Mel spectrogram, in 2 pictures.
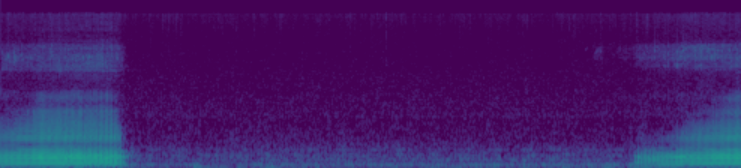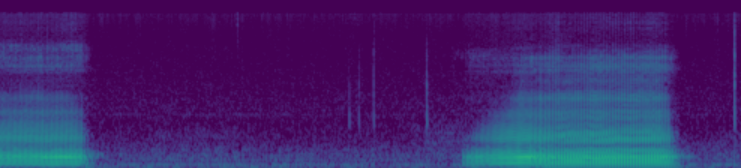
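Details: Loud snoring from a sleeping female English bulldog indoors: three long, rough, buzzing snores about every five seconds, each a sustained rattling breath with rich harmonics, separated by near silence.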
